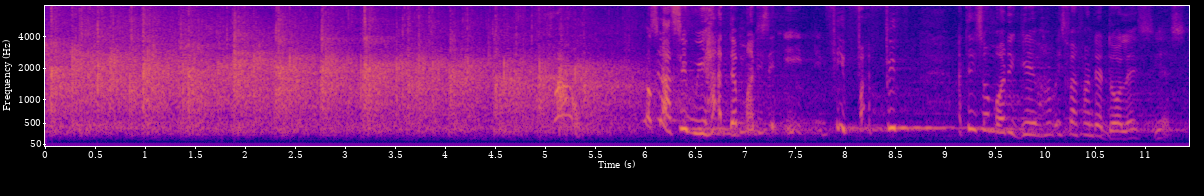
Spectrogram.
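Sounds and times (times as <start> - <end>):
audience clapping hands: 0.0 - 6.3
speech: 6.2 - 11.4.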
